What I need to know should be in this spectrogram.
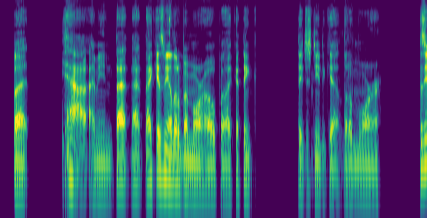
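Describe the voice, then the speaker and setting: The voice rushes at a very fast pace, and the sound is dry and close with no echo. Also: man. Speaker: podcast co-host. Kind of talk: casual banter about movies. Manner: joking, teasing.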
